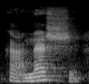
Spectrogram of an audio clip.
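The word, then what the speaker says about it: कलश: This one is kalash. Ka-la-sha. Shal means you should pronounce as ish. Ka-la-sha. Kalash. Ka-la-ish. Kalash.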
